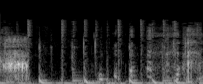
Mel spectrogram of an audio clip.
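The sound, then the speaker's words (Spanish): A puppy sniffs in a booth in a quick, steady series of short snuffling breaths, about eight in two seconds, with no talking. “Tenemos un cachorro que está aquí olfateando.”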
